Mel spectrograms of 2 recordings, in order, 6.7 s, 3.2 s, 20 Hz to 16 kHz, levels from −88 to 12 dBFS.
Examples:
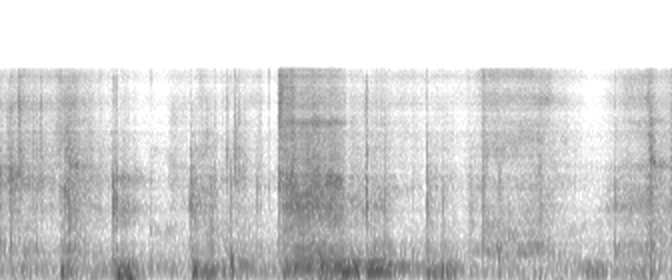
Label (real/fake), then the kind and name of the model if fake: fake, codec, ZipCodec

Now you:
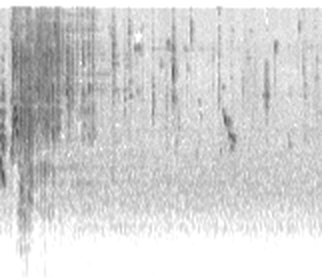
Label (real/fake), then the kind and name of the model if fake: real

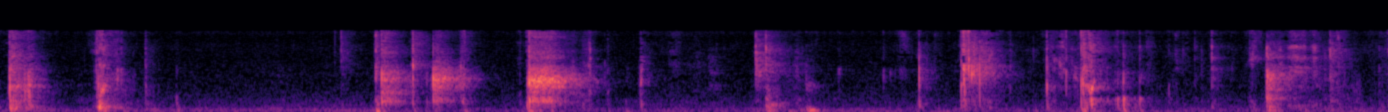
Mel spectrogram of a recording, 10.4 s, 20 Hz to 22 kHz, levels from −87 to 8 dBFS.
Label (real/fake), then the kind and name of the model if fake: real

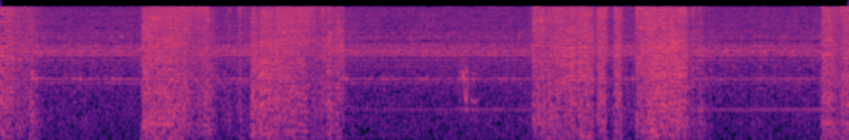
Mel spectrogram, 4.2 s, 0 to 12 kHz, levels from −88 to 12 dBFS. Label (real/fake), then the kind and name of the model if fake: fake, vocoder, BigVGAN v2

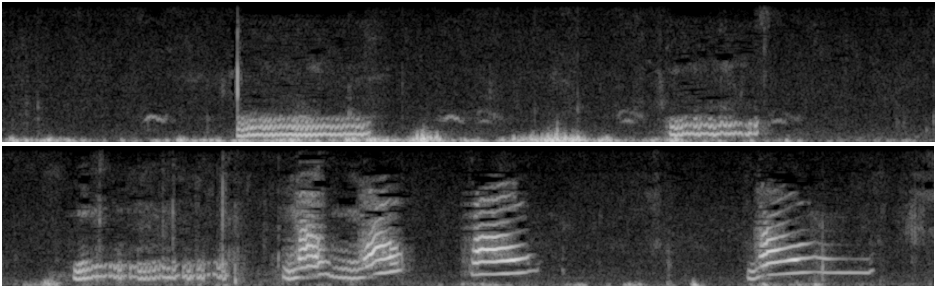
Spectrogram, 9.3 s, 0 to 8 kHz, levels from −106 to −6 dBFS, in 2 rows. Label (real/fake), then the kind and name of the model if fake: real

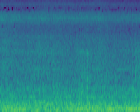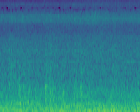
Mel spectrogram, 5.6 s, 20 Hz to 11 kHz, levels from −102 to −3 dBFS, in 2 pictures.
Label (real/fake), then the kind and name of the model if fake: real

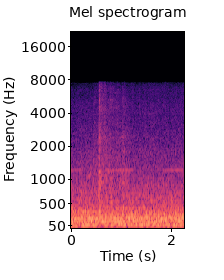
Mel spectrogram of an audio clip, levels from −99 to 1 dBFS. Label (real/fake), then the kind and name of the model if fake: real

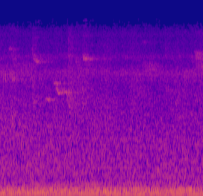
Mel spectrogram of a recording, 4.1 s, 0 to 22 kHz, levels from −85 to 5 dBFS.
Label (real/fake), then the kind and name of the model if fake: real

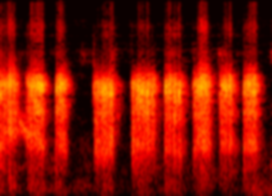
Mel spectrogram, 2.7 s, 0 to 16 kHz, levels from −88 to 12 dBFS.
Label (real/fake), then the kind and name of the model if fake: fake, codec, SNAC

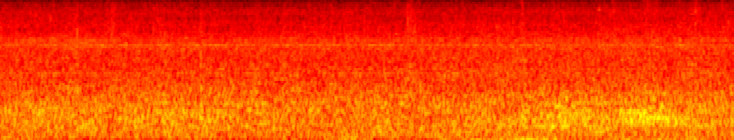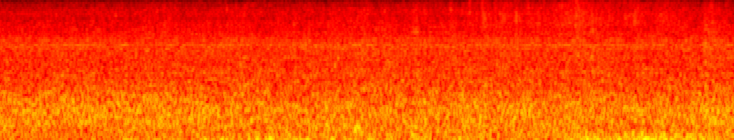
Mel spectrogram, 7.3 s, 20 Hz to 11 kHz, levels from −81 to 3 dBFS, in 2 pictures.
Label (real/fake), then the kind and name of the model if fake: real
